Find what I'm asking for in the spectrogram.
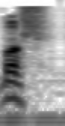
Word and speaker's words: Boix: que se llama Carles Boix, se escribe, Bosch, diríamos, que es su tesis de doctorado en la Escuela de Gobierno de Harvard, mirá vos, en 1994.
